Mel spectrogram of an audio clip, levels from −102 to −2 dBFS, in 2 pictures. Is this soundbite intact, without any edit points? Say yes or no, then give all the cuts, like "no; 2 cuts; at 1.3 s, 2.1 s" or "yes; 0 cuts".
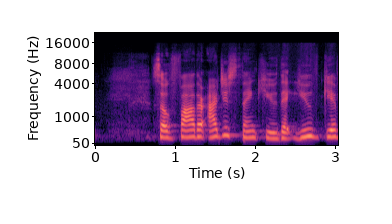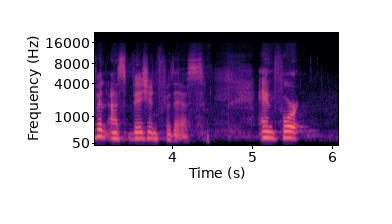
yes; 0 cuts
